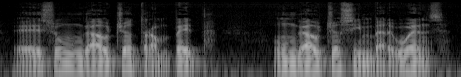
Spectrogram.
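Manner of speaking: ordinary delivery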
